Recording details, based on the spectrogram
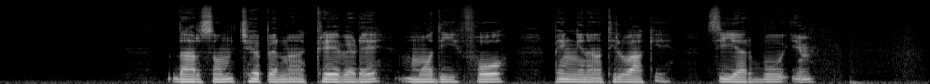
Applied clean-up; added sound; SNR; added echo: none; none; none; none.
